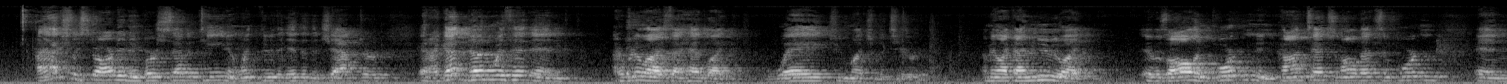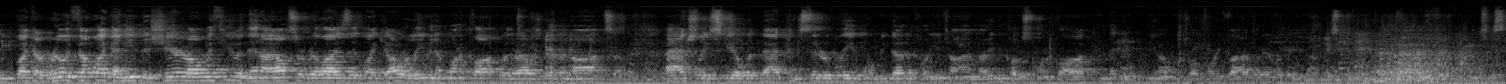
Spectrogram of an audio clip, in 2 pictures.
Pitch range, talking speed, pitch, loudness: 140-175 Hz, 210 wpm, 155 Hz, -23 LUFS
